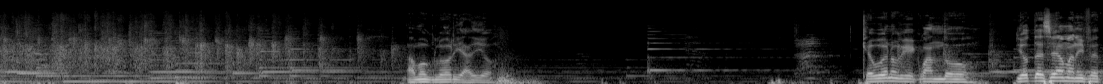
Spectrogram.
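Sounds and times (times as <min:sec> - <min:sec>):
audience applauding: 0:00.0 - 0:04.4
speech: 0:04.1 - 0:05.3, 0:08.6 - 0:11.0.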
